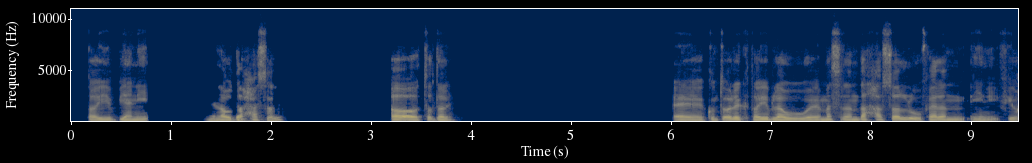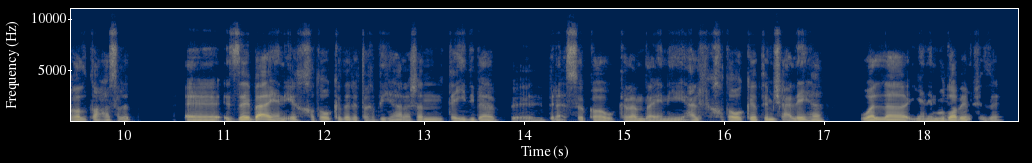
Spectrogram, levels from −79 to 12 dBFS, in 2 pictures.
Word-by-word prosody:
طيب 95 -1 0
يعني 90 -2 0 0.6
م 85 - -6
لو 90 0 +5
ده 110 - +2
حصل 125 - -3 1.1
آه، 110 -3 +8
آه - - +7
اتفضلي. 95 -1 -1 2.2
آآ، 90 0 +2
كنت 90 0 -5
هاقول 105 - +5
لِك 110 - 0
طيب 100 +1 +2
لو 85 -2 +3
مثلًا 100 0 0
ده 110 - +3
حصل 125 +4 +1
وفعلاً 100 -3 +1
يعني 75 -4 -5
في 95 - -5
غلطة 100 +1 -1
حصلت 100 +2 -5 0.5
آآ، 85 0 +1
إزاي 105 +8 +4
بقى 105 -3 +7
يعني 85 -2 -2
إيه - - -2
الخطوات - - -3
كده 110 - -6
اللي 100 -3 -3
بتاخديها 100 +7 -8
علشان 95 -2 -3
تعيدي 90 +3 -4
بيها 90 -1 0
ب 80 - -9 0.5
بناء - - -5
الثقة 80 - -1
والكلام 80 +1 -1
ده 75 - -2
يعني، 70 -1 -4
هل - - -3
في - - -13
خطوات 100 - 0
كده 100 - +3
بتمشي 110 -3 -2
عليها 115 - 0 0.3
والّا 100 +1 +4
يعني 80 -1 -4
الموضوع 85 +4 +3
بيمشي 95 -2 -1
إزاي؟ 80 -1 -9
95 Hz, 165 wpm, -24 LUFS, 85-100 Hz, 2.2 s, آه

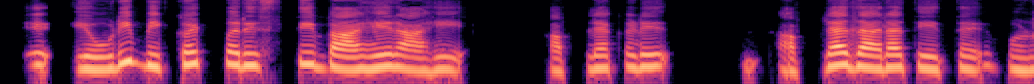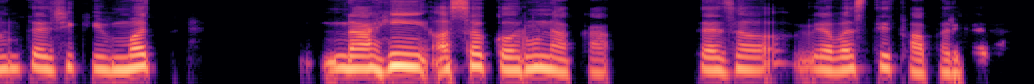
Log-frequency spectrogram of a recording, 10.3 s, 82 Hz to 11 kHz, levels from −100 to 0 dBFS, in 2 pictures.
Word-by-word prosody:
ते 255 - -2 0.2
एवढी 210 +8 +4
बिकट 245 +3 +2
परिस्थिती 255 +1 +1
बाहेर 215 +1 +4
आहे. 195 0 -1 0.4
आपल्याकडे 215 +5 -2 0.6
आपल्या 245 +1 +2
दारात 225 -1 +3
येतंय 205 0 -2
म्हणून 200 +1 -3
त्याची 215 0 -3
किंमत 205 +2 +2 0.9
नाही, 215 +2 +5
असं 225 +5 0
करू 200 +1 +1
नका. 175 -4 -4 0.5
त्याचा 195 0 -4 0.2
व्यवस्थित 205 +2 -4
वापर 170 0 -7
करा. 165 +1 -20
210 Hz, 120 wpm, -20 LUFS, 195-230 Hz, 0.9 s, नाही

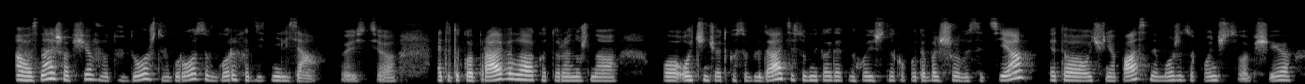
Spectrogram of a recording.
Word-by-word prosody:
А, 200 -3 +6
знаешь, 230 +8 +5
вообще 205 +3 0
вот 185 -4 -9
в 175 -3 -15
дождь, 230 +5 0
в 175 - -8
грозы, 210 +6 -1
в 185 - -8
горы 190 +5 -1
ходить 180 -3 -9
нельзя. 170 -6 -2 0.2
То - - -10
есть, - - -8
э, 80 +2 -5 0.4
это - - -3
такое 185 - +2
правило, 220 +3 +6
которое 180 -1 -4
нужно 175 -1 -2 0.4
о 180 -1 +2
очень 195 +1 +1
четко 185 -1 -6
соблюдать, 180 +8 +2
особенно 195 -2 -3
когда 190 -1 -3
ты 185 - -23
находишься 185 +1 -3
на 190 - -5
какой-то 180 0 -7
большой 185 +1 0
высоте. 170 - +2 0.2
Это 190 -2 +2
очень 175 0 -2
опасно 215 +4 +2
и - - -3
может 190 +2 -4
закончиться 190 +1 -5
вообще, 195 0 0
185 Hz, 180 wpm, -23 LUFS, 180-200 Hz, 0.4 s, А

